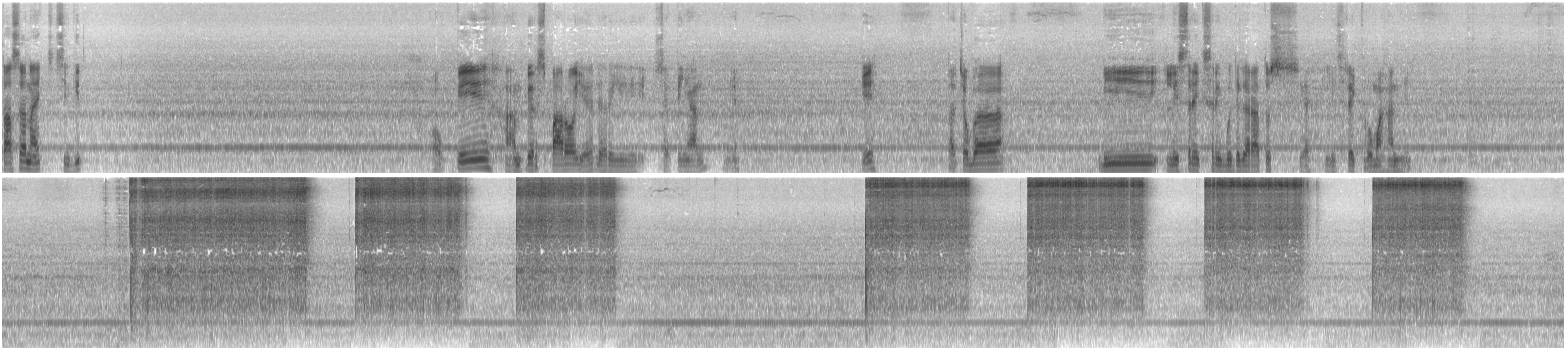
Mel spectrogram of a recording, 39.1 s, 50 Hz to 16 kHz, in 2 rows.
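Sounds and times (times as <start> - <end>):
welding arc sizzling: 20.7 - 27.4, 30.2 - 38.0.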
